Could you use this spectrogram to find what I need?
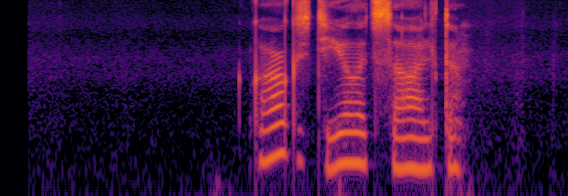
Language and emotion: Russian, sad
